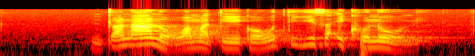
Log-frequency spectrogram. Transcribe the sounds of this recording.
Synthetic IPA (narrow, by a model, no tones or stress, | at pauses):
n̩tʼwananɔwamatʼik̬ʼɔwutʼikisaʔɛkʰɔnoːmi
